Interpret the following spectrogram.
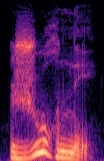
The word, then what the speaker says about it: journée: Then, la journée. La journée, final not pronounced, and it's day.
